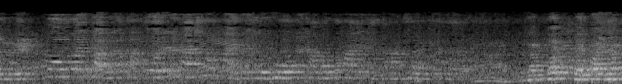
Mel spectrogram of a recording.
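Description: A woman speaks through a microphone over loudspeakers in a large echoing space.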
